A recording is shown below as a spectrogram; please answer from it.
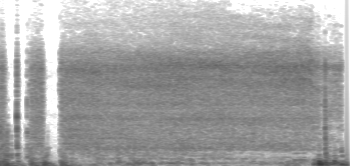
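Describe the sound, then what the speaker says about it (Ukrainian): A Geely Emgrand's power sunroof opens automatically, a steady whirring motor hum that runs for several seconds after a few quick clicks at the start, with a soft thump near the end. "Люк працює, автоматично відчиняється."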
